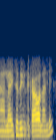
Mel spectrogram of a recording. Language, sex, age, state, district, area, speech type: Telugu, male, 18-30, Telangana, Bhadradri Kothagudem, urban, conversation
